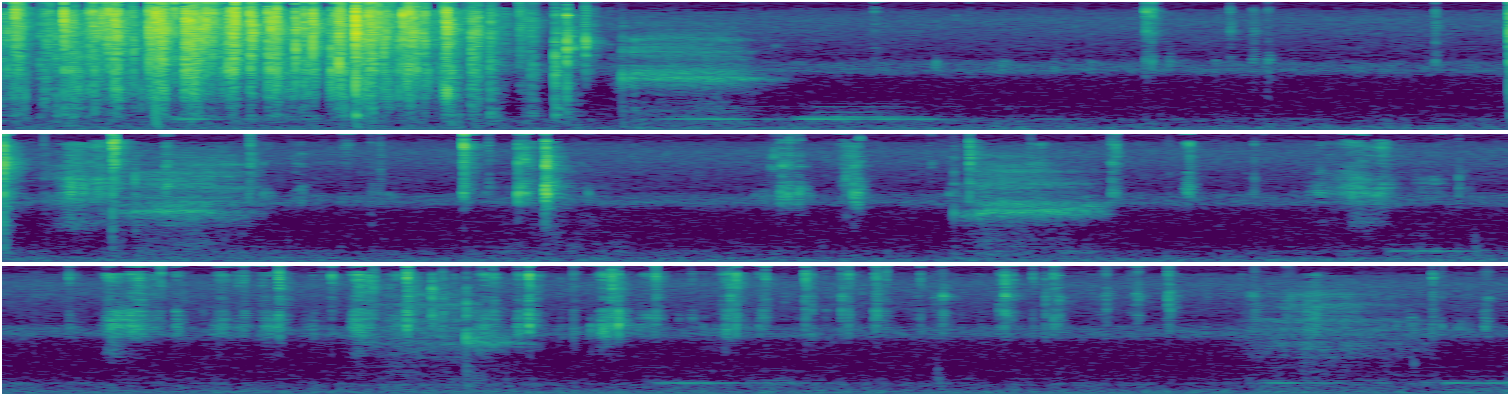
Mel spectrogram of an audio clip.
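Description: A small clear plastic bag crinkling and rustling in the fingers for the first few seconds, then only faint, scattered clicks and taps as small metal fidget-tool parts are handled.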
